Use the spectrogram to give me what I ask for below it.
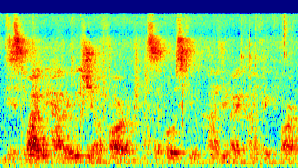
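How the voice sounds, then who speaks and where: A man raised in the Philippines gives measured welcome remarks as the organizer of a forum in a large conference hall, correcting himself now and then. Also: on the low side, steady tone, background noise. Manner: measured, deliberate delivery with occasional slips. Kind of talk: formal prepared speech. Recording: echoey hall, mic at a distance.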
